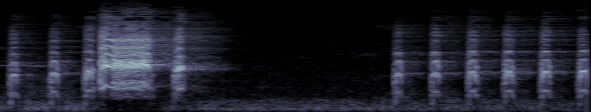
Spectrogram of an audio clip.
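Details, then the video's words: Wild hen calling to a male: a few clucks lead into a loud grating squawk, a short silence, then a fresh series of rhythmic clucks. "le bruit d'une poule sauvage,เสียงไก่ป่าร้องหาถู่หาตัวผู้,ສຽງໄກ່ປ່າຮ້ອງຫາຄູ່ຮັກ, poj qaib qus see"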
